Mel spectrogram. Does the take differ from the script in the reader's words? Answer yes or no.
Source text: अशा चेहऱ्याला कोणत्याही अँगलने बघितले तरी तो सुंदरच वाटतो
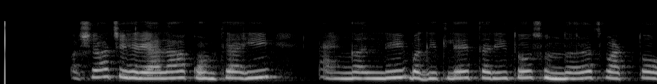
no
